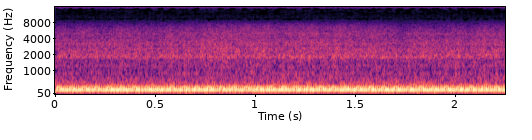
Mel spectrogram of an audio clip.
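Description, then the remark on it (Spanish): A steady, droning engine hum from a moving bus, low and constant with a strong tonal band, running unbroken throughout with no talking. “Indefenso mira a Joe, que dormita balanceado por el movimiento del autobús.”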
